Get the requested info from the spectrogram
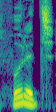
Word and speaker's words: footage: O sea, parece una serie de ciencias de ficción, pero está, está hecho con toda la mano, con fotaje de en aquel entonces, en los ochentas, cuando se establecieron ahí. Fotaje. ¿No se dice eso? Fotaje. – Pues, en inglés es footage.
